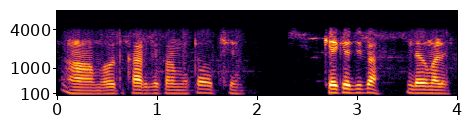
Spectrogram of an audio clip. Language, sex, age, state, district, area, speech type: Odia, male, 18-30, Odisha, Koraput, urban, conversation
